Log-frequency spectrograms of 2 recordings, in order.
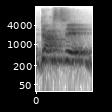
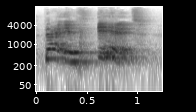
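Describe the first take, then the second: First: Said in the usual way. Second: "That is it" slowed, each word firm; slow firm stress. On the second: Retold or imitated. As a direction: lay down the law word by word.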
